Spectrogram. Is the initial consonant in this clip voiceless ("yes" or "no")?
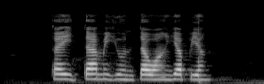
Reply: yes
